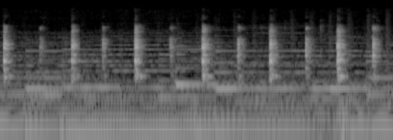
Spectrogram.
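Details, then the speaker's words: Pendulum clock movement on a test stand with beat amplifier, after leveling the movement: even tick-tock at roughly seventy beats a minute, equally spaced; clock now in beat. "that sounds pretty good to me The Tick Tock is even and the Pendulum will continue to swing so the clock is now in beat"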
